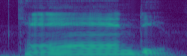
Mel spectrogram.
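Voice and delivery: "Can" stretched very long, then a short "do"; drawn-out CAN. Acted. Ron's brief letter back to Harry, "Can" hugely drawn out. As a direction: hold the vowel of "Can" for ages before "do". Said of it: "It's, like, thirty".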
